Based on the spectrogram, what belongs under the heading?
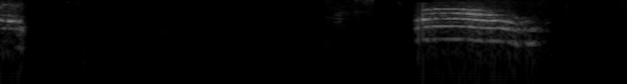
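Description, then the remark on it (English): A cat lets out one clear, drawn-out meow, its pitch sliding downward at the end, after a moment of near silence. No one speaks. “We got little kitties going on.”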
